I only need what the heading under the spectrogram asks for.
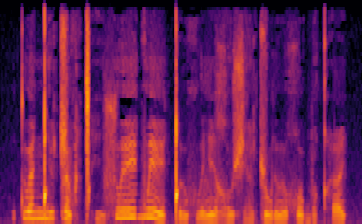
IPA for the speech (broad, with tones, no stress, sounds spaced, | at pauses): tʷ æ˦˥ ŋ͡ǃ e̤˦˥ ʈ͡ʂ æ˥˩ xʷ ǀʰ i̤˥˩ sʷ eː˦˥ ɡ w eː˥˩ ǃ ɯ˩˥ xʷ e˩˥ l i˥˩ ʁ ṳ˦˥ ʃ æ̤˩˥ ʈ͡ʂ u˥˩ ɾ ɯː˥˩ χʷ ɯ˥˩ b ṳ˦˥ qʰ i˩˥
